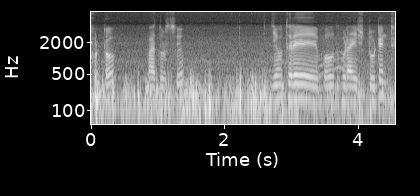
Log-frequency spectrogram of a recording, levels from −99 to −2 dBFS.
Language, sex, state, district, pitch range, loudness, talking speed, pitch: Odia, male, Odisha, Malkangiri, 145-160 Hz, -19 LUFS, 120 wpm, 150 Hz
